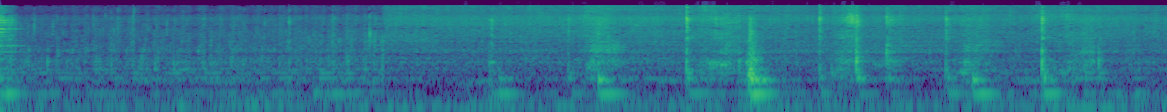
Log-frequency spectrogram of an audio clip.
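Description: Loita (Bombay duck) fish stirred and frying in a wok, with intermittent scraping clinks of the spatula against the pan over a steady sizzle that grows busier in the second half; no one speaks.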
